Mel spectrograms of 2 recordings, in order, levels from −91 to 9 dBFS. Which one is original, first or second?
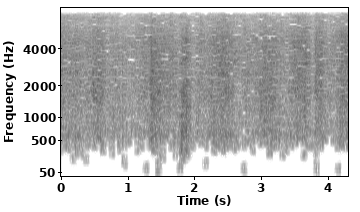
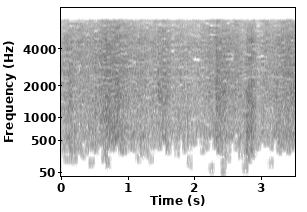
first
